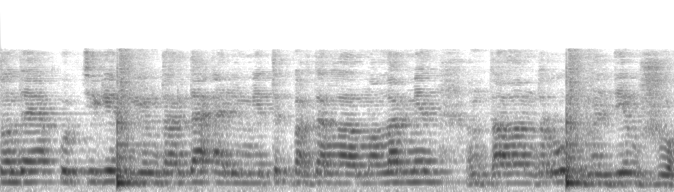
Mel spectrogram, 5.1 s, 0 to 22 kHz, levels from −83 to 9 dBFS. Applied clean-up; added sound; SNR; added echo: none; Snare drum; -4 dB; reverberation time 0.4 s.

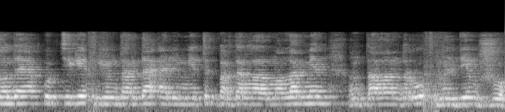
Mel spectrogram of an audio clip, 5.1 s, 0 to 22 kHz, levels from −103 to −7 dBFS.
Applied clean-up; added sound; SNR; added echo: neural separator model SepFormer DNS4.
